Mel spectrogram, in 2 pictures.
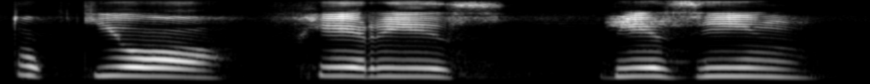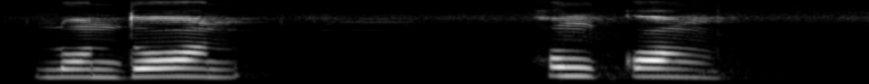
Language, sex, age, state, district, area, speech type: Bodo, female, 18-30, Assam, Baksa, rural, spontaneous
